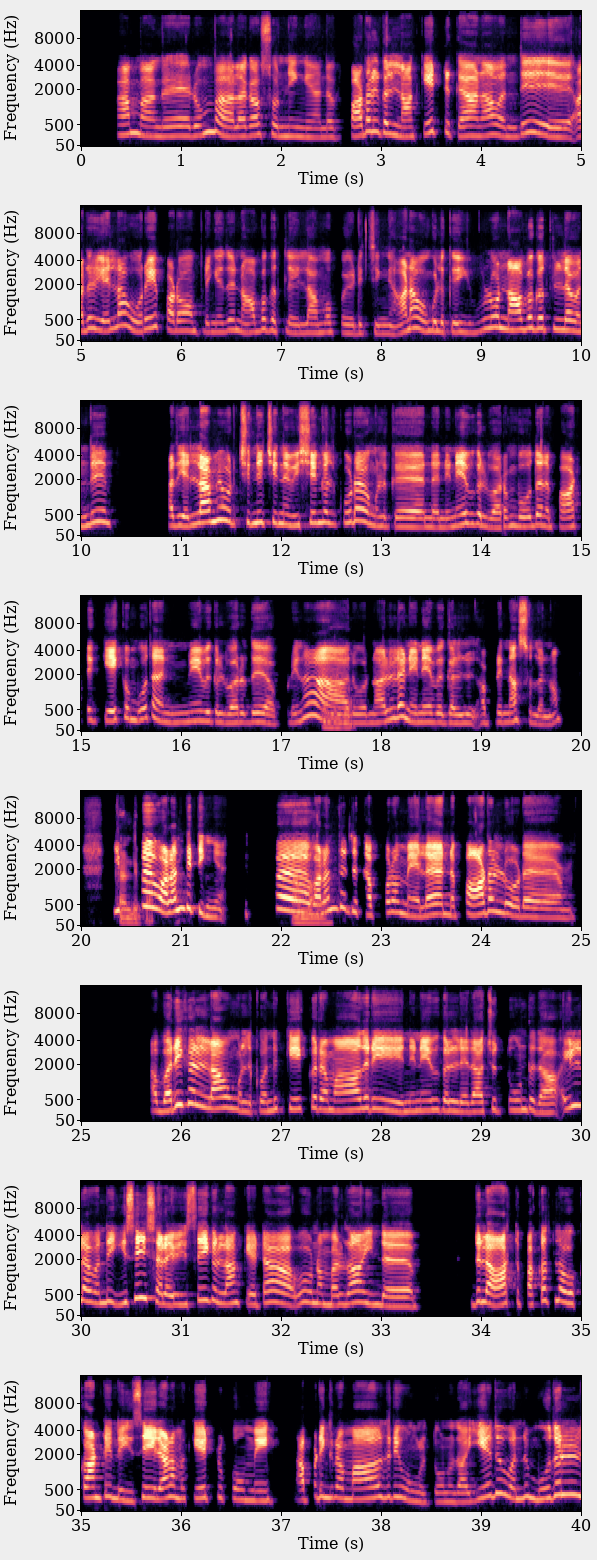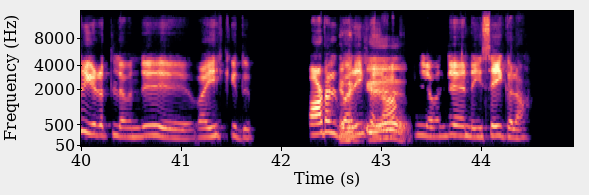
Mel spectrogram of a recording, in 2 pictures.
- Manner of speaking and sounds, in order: drawn out: "எனக்கு"
- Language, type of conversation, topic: Tamil, podcast, ஒரு பாடல் உங்களுடைய நினைவுகளை எப்படித் தூண்டியது?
